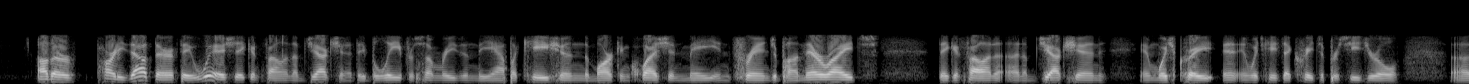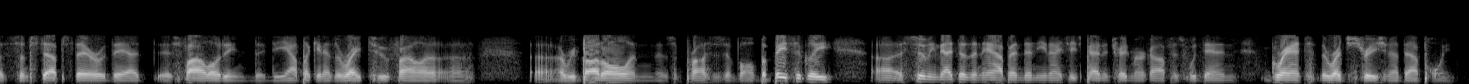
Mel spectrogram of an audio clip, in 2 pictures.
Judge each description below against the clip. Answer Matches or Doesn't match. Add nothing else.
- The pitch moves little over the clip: Matches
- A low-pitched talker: Matches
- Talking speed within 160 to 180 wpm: Doesn't match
